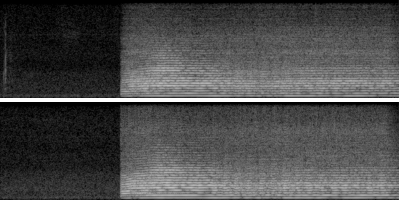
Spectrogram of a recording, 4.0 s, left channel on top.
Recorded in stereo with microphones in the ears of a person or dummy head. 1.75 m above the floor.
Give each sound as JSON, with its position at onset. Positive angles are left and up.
{"t": 1.2, "sound": "a trumpet", "side_deg": -50, "distance_m": 1.2}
